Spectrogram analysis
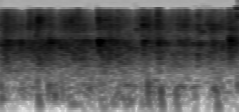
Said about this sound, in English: So big round of applause for all of our speakers today, guys.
